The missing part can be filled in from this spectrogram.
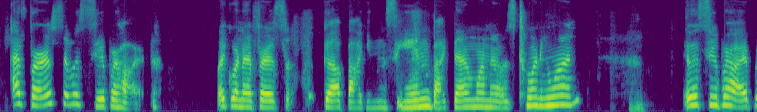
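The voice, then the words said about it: Brazilian or Valley girl accent. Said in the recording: “ask me like where my accent is from ... I'm Brazilian and my dad's from Brazil. So I'm like, oh, maybe it's like Brazilian. I don't know. Maybe it's a Cali girl, Valley girl thing.”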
